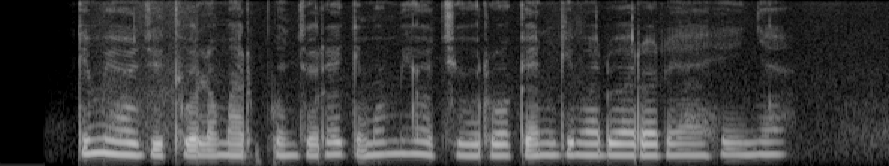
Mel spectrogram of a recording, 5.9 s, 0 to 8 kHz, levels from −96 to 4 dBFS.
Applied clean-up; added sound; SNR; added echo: none; none; none; none.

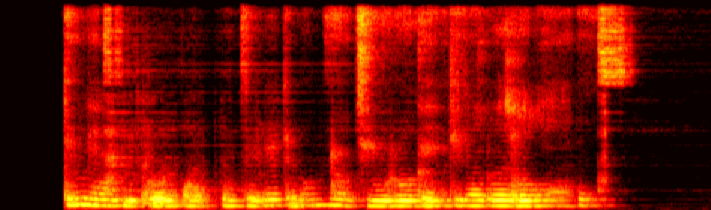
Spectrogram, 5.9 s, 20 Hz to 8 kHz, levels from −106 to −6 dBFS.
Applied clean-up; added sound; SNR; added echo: neural mask model DeepFilterNet 3.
